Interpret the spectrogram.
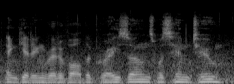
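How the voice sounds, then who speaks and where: An actor playing a blunt, mocking, streetwise gangster questioning someone in a video game cutscene. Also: male voice, lowish voice, flat delivery, a little fast, noisy background, natural voice. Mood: mocking, probing. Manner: blunt, sarcastic, needling. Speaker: character in a crime drama video game.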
